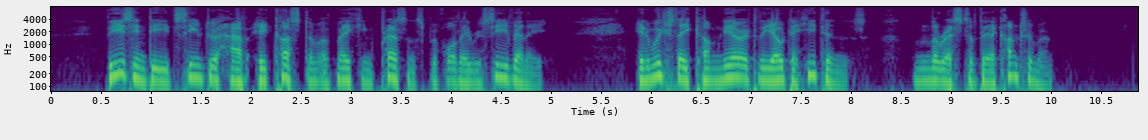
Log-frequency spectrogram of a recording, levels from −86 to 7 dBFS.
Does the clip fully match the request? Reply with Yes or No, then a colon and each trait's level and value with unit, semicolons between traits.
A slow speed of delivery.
No: average, 155 wpm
